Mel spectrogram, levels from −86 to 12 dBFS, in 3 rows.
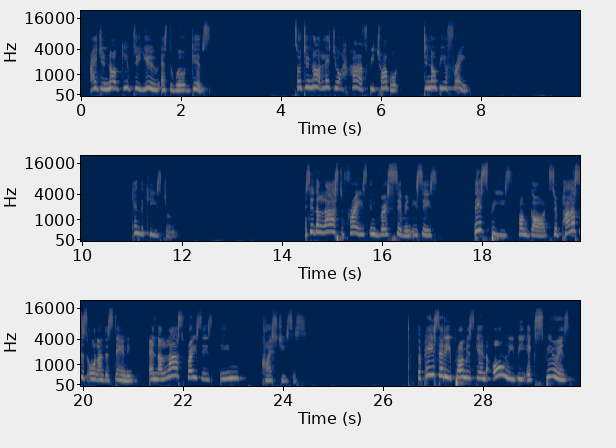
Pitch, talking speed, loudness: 220 Hz, 120 wpm, -40 LUFS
